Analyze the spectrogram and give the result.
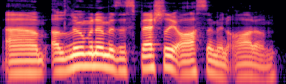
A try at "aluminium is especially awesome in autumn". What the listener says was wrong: Okay, so aluminium is especially awesome in autumn. Awesome in autumn. So there you're hearing that same vowel sound, that or, which isn't so high. It's kind of middle, I think, compared with what you're doing.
